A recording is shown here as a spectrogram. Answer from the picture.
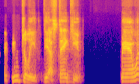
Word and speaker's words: Aqib Talib: Aqib Talib. Aqib Talib.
